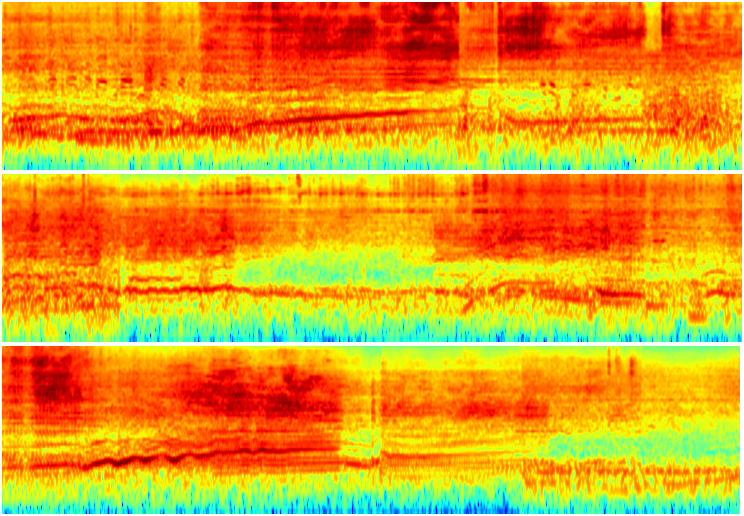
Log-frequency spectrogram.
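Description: An off-road car's engine revs hard and roars, rising and falling in pitch.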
